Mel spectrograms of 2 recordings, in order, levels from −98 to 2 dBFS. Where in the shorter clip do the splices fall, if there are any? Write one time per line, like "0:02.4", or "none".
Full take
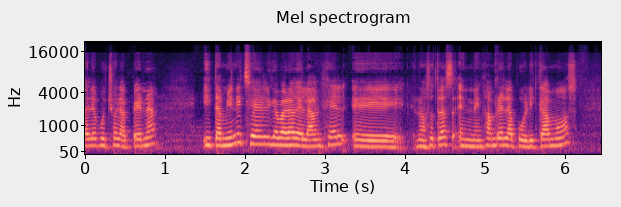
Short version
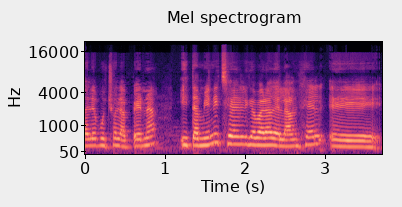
0:01.1

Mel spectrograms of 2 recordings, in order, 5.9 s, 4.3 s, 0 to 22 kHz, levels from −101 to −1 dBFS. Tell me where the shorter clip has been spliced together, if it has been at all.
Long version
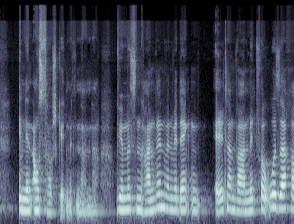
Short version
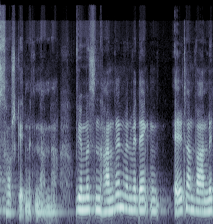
none

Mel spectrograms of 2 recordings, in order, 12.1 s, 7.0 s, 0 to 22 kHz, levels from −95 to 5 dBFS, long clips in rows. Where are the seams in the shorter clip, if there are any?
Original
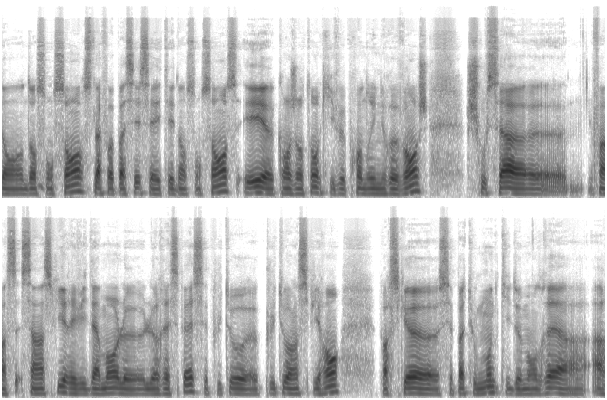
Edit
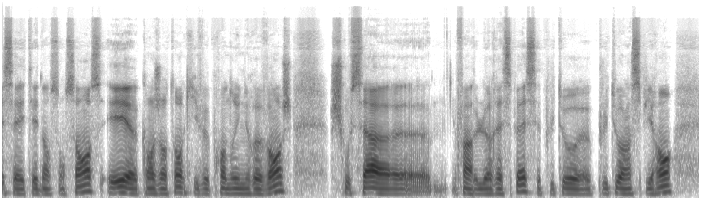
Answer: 0:04.7

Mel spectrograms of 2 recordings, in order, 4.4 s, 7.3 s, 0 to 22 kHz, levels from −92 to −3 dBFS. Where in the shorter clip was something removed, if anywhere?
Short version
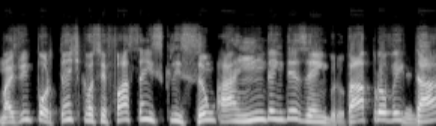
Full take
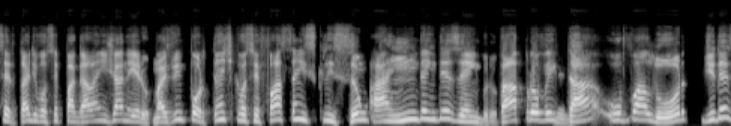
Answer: none

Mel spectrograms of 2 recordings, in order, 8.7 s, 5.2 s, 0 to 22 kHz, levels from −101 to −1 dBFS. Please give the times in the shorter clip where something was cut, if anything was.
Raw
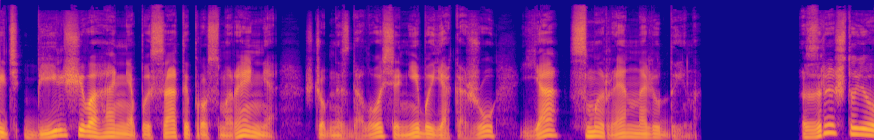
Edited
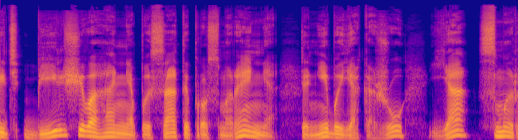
0:03.0

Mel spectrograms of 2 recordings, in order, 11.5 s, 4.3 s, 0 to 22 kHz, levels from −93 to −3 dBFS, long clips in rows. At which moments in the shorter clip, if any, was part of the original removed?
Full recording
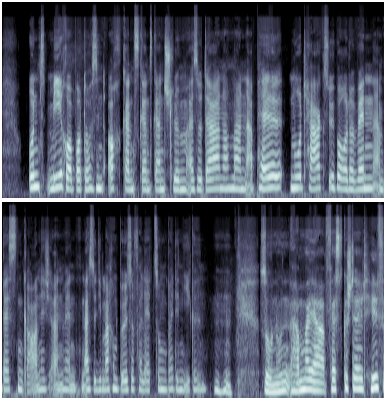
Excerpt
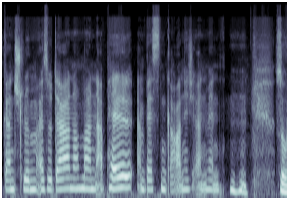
0:02.0
0:03.3

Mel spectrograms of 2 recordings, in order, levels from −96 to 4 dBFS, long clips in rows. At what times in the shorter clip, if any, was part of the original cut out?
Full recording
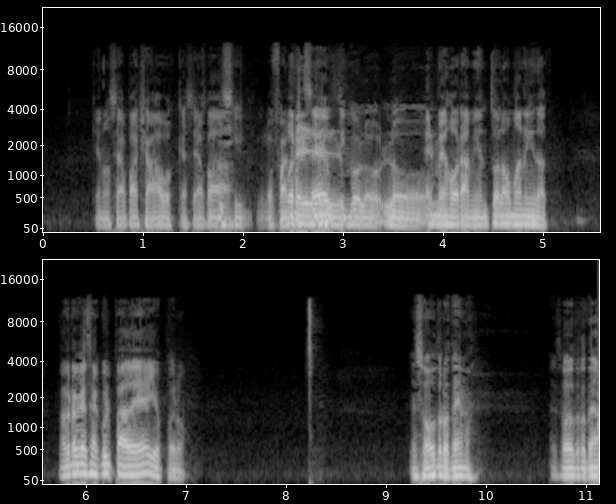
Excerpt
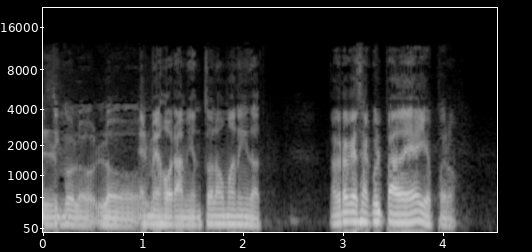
none

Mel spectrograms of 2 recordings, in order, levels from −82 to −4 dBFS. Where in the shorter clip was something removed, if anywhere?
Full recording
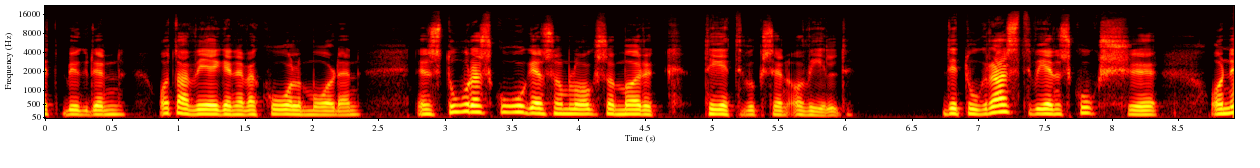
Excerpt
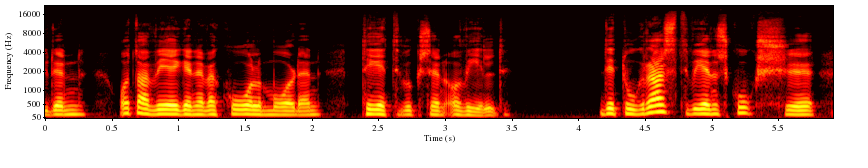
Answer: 0:02.3

